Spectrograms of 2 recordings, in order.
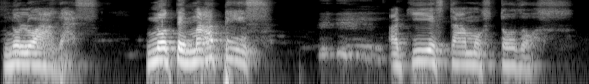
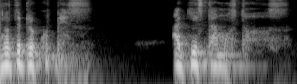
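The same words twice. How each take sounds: First: Slow, drawn-out pleading call; Paul pleading slowly with the jailer; urgent plea to stop. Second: Softer, gentle comforting words; calm him down quietly; Paul gently reassuring the kneeling jailer; soft reassurance. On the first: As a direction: drag out each word to hold him back. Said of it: "Pablo le grita". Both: Retold or imitated.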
